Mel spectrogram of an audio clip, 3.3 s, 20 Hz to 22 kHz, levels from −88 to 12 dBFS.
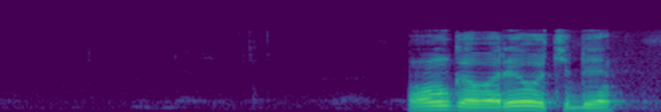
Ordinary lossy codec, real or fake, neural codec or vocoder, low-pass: none; real; none; 7.2 kHz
